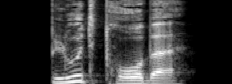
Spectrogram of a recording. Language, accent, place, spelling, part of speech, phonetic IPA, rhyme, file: German, Germany, Berlin, Blutprobe, noun, [ˈbluːtˌpʁoːbə], -uːtpʁoːbə, De-Blutprobe.ogg
- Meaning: 1. blood sample (an amount of blood taken for blood tests) 2. blood test (a serologic analysis of a sample of blood)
